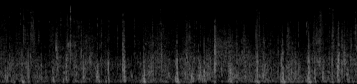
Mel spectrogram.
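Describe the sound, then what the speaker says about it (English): Enemy footsteps in a video game: a rapid, steady patter of quick steps, like someone running, fairly close, mixed with dense gameplay noise and no talk. "I swear that sounds like enemy footsteps."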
